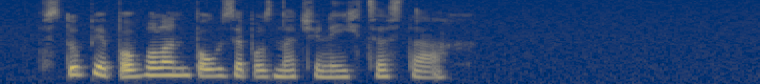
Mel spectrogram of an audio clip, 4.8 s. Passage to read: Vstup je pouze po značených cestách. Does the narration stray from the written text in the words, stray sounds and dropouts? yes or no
yes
